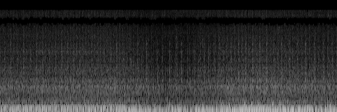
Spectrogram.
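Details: VW Kombi air-cooled engine after a carburettor jet change, idling while the carburettor air mixture is being set: low, slightly lumpy idle, steady and without misses; normal idle.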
